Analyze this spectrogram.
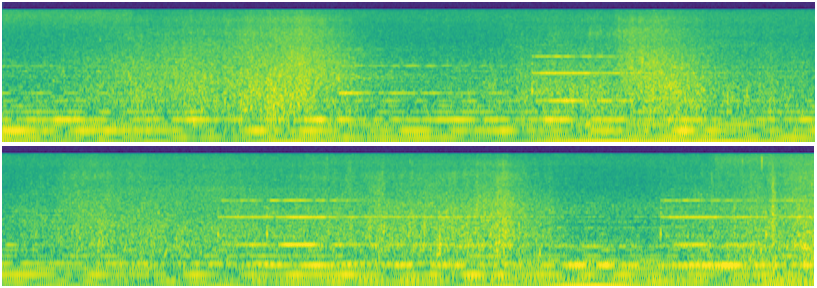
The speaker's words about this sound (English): Breathe in deeply. Exhale fully. Allow the sound of the waves to calm your mind.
